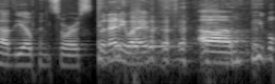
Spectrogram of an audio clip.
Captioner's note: laughter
